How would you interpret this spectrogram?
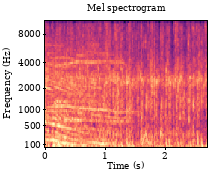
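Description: Loud, steady applause with dense overlapping claps that hold at about the same level for a few seconds, with a faint tonal hum in the opening moment.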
